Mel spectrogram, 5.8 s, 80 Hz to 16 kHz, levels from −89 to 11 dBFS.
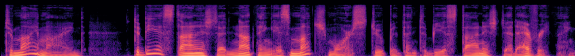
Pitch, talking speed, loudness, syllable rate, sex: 115 Hz, 190 wpm, -18 LUFS, 5.5 syllables/s, male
